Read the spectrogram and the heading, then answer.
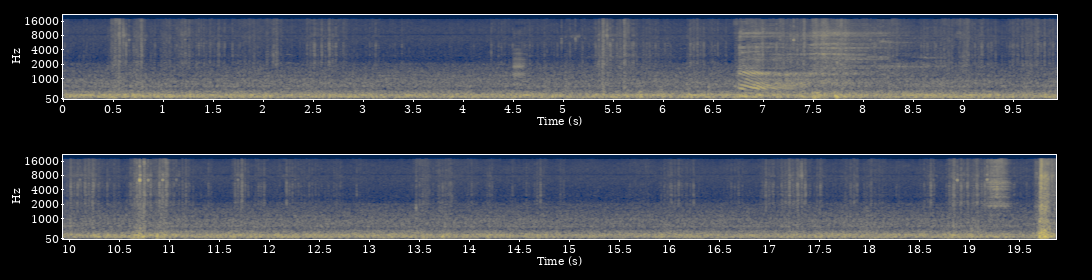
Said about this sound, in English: Now we're popping out off of Franklin onto Lombard. It's a straight shot out this city. There's a lot of cars here.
